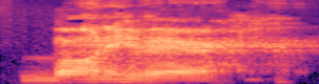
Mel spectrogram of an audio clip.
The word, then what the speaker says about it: Bon Iver: So I wanted to, since I was talking to the source, I wanted to get to the bottom of how you pronounce Bon-Iver, the musician, the artist. And here it is. – Bon Iver. It's okay. Some people say Bon Iver or call me Mr. Bon. That's all good, too.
